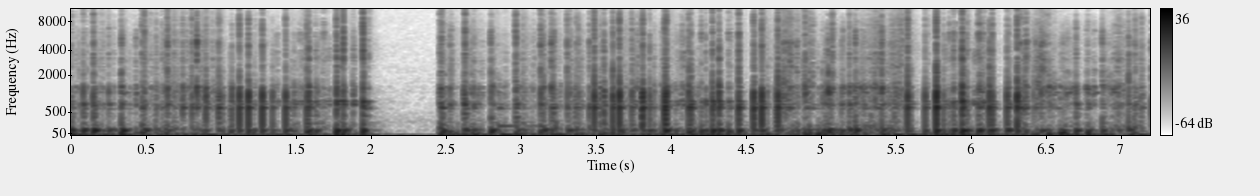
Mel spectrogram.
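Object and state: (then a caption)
Plastic handheld audio recorder, tapped. Fingertips rapidly tap the front panel of a black plastic Tascam handheld audio recorder with a hollow body. The dense, dry clicking taps carry a low, hollow thump. They stop briefly near the two-second mark, then resume.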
